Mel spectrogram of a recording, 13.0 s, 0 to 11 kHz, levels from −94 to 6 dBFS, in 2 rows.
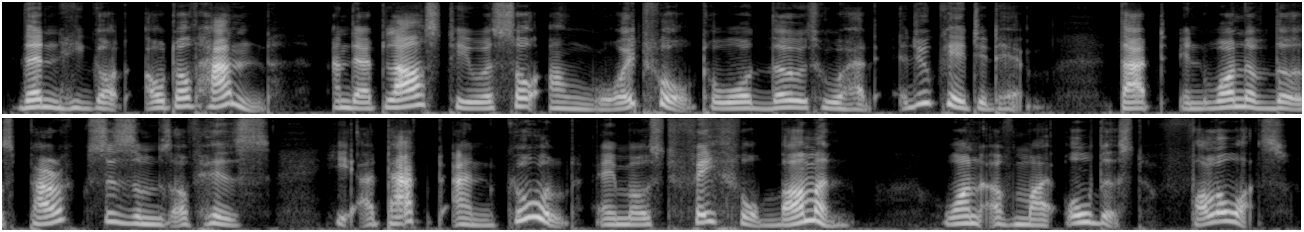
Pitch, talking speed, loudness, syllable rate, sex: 195 Hz, 185 wpm, -22 LUFS, 5.7 syllables/s, female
